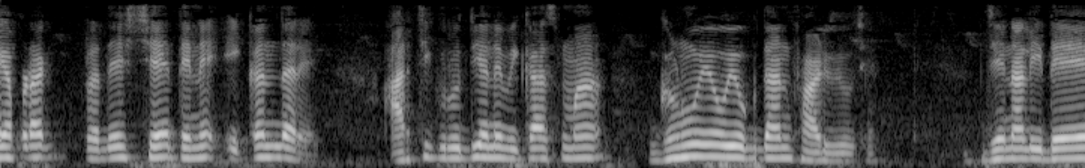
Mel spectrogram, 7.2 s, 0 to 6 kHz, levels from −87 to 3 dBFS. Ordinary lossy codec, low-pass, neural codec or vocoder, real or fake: MP3, 32 kbps; 5.4 kHz; none; real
